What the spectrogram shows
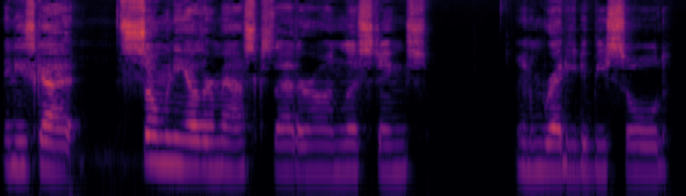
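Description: A young woman showing off collectible figures and masks, gushing with excitement and often trailing off mid-sentence. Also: mid-range voice, normal speed. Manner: gushing, breathless, trailing off and restarting. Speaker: toy collector vlogger. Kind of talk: excited unboxing vlog.

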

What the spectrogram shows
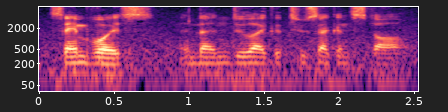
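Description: A man's voice: lowish voice, monotone, normal speed, bright, forceful tone, a little hiss or hum, poor audio. A man directing a voice recording, giving direct, practical instructions in a casual way.

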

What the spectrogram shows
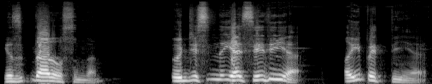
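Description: A man in his thirties doing live-stream commentary as a mobile game streamer, excitable and chatty with his viewers, swearing often. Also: on the high side, moderate pace, dry recording, clean studio sound. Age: 30s.

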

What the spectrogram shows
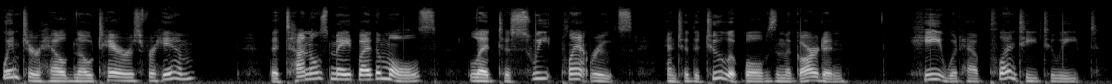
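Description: A woman reading a children's picture book aloud in an expressive, sing-song storytelling manner. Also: low voice, a little slow, dry recording, studio quality.

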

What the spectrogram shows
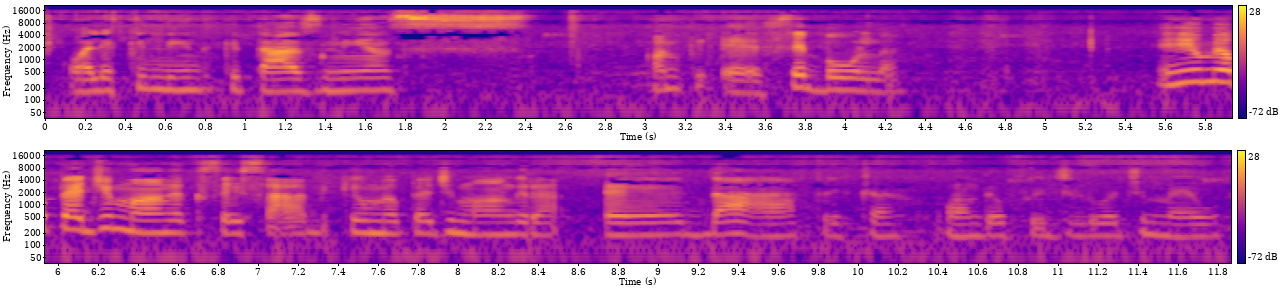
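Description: A woman's voice: on the low side, steady tone, measured pace, pauses often, slight background noise, low-quality recording. A woman giving a casual garden tour for her vlog outdoors, gushing over each plant and repeating her praise as she films on a handheld phone. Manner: effusive, admiring, repeats praise often.

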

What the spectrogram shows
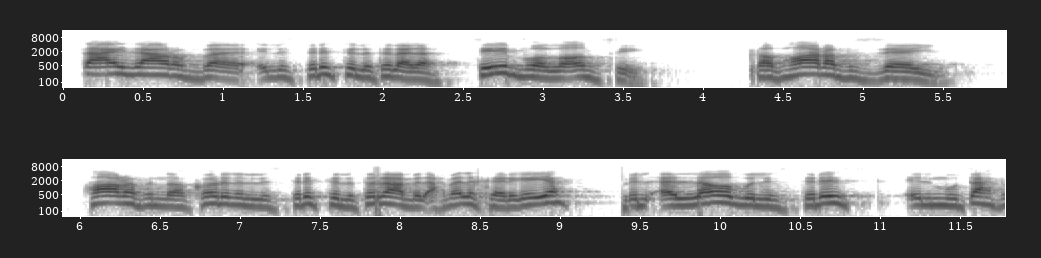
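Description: Man, Egyptian accent, high voice, rapid lecture delivery, muffled lo-fi recording. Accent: Egyptian Arabic. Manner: quick, chatty explaining with rhetorical questions. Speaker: engineering tutor.

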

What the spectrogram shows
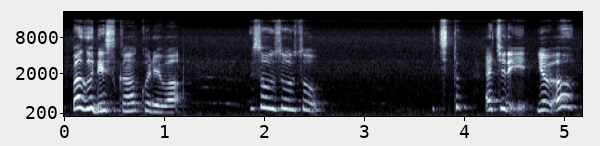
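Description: A woman's voice: extremely high pitch, lively intonation, moderate pace, fairly bright tone, a little hiss or hum. A young woman with a Kansai accent, chatting casually on a livestream as an idol, reading fan comments in a bubbly, giggly, easily flustered way. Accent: Kansai Japanese. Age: young adult.

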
